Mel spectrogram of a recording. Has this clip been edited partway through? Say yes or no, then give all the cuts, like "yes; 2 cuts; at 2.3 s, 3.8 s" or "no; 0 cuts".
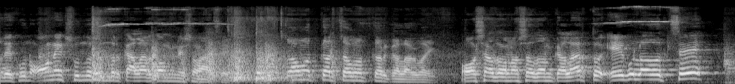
no; 0 cuts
